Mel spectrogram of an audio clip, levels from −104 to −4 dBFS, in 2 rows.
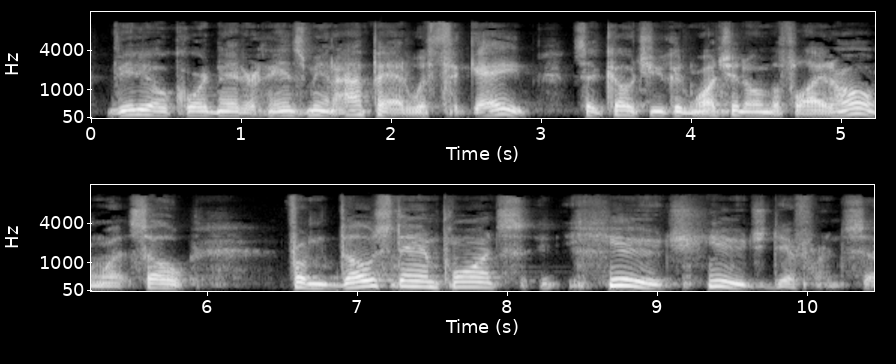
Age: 60-79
